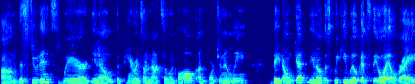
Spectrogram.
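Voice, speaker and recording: A woman's normal speaking voice, medium in pitch, with fairly even intonation and a moderate pace. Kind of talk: interview answer.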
